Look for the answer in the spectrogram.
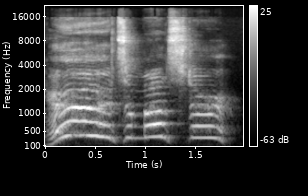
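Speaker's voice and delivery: high, loud slow mock shriek; hammed-up horror scream; mock panic. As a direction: scream like a horror movie victim. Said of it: "Instead of just being all like".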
